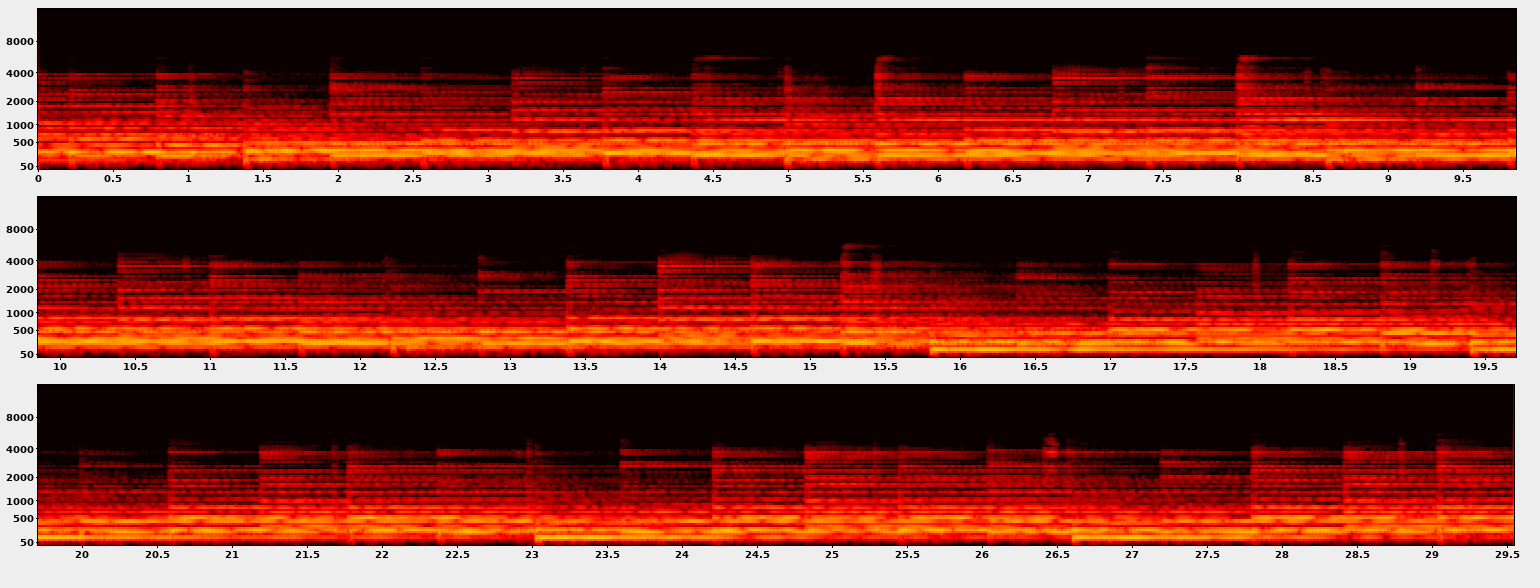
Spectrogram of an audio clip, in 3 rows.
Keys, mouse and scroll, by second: 1.2 click, 3.9 click, 4.3 right click, 5.6 click, 6.8 KP_0, 6.9 Return, 8.5 click, 9.8 KP_3, 9.9 Return, 10.5 right click, 11.7 click, 13.5 click, 15.6 click, 16.2 right click, 17.4 middle click, 18.2 click, 18.9 click, 19.2 middle click, 20.9 KP_2, 21.2 Return, 22.2 click, 23.3 KP_1, 23.4 KP_0, 23.7 Return, 24.1 right click, 25.5 click, 26.3 middle click, 28.3 right click.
